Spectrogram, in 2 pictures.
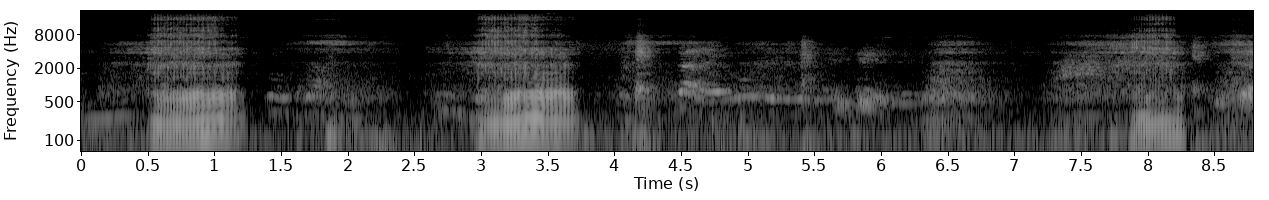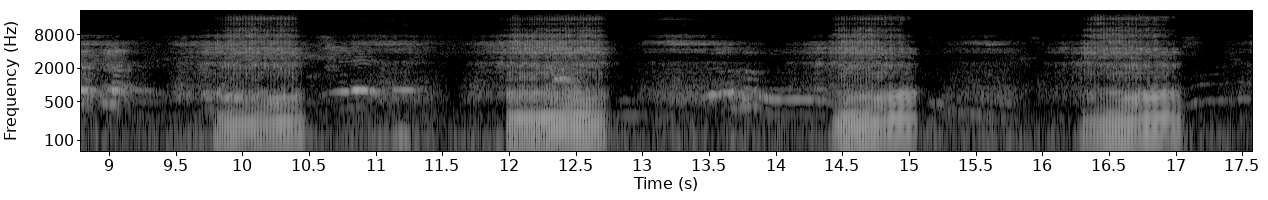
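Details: Real night recording of a baby sleeping: regular voiced snores about every two seconds, roughly 26 a minute, with faint soft sounds and room noise between them; snoring.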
